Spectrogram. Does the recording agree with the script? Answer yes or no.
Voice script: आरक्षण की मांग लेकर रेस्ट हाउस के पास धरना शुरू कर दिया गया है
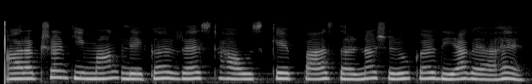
yes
